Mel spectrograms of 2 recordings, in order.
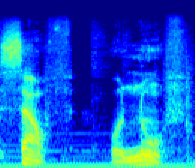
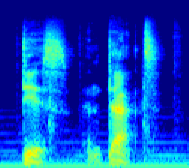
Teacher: instead of this and that, you may hear dis and dat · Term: TH dropping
